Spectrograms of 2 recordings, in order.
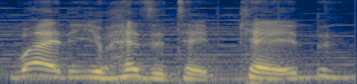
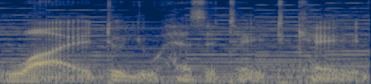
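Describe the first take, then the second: First: It is spoken in a put-on character voice. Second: It is spoken in an ordinary natural voice.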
